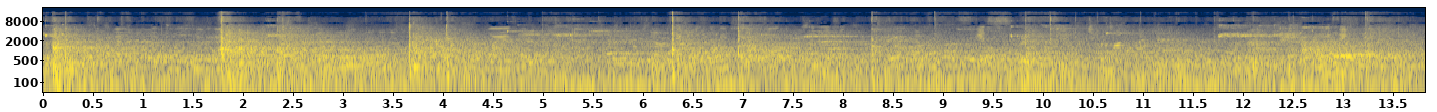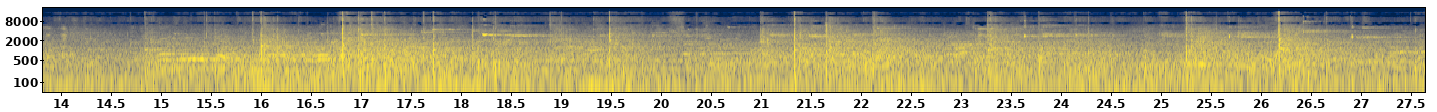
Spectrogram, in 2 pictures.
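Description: Sounds echo around a large hall.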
